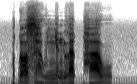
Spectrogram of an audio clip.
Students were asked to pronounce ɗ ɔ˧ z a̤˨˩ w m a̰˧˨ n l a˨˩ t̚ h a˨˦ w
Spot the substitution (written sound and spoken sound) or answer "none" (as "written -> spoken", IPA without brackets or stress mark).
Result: m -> ɲ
